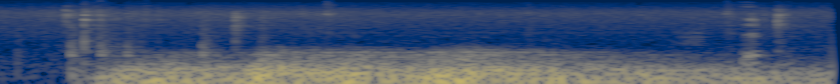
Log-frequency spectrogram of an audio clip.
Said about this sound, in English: That's the reason. That thunder means a storm's brewing. That's why it's so quiet. Guess it'll break before nightfall.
